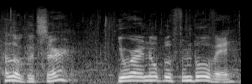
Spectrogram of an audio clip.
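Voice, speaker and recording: A man acts a gentle medieval brother collecting for the hungry. His voice is a little high, polite and earnest, with a pleading note, in radio drama style. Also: fast, background noise, lightly acted. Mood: polite appeal. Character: earnest, gentle charitable brother begging for the poor. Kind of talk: historical radio drama acting.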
